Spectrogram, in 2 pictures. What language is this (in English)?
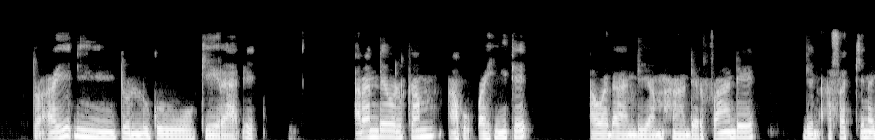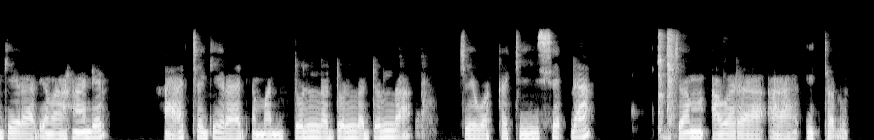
Western Niger Fulfulde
